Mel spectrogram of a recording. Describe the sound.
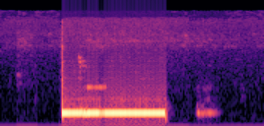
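A telephone line tone sounds while calling someone: one steady mid-pitched beep lasting just under a second, then a short fainter blip before silence.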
